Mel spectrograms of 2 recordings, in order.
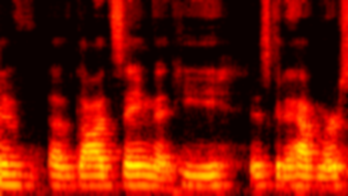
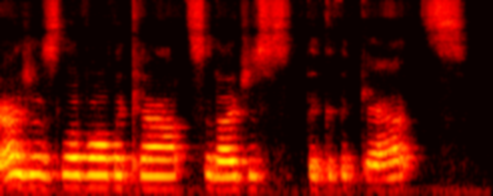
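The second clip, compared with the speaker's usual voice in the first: acted high-pitched blubbering, weepy sobbing voice; 12 semitones higher than usual. Telling of the lady who cries about loving cats, act her out, imitating her crying. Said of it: "who cries about loving cats".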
